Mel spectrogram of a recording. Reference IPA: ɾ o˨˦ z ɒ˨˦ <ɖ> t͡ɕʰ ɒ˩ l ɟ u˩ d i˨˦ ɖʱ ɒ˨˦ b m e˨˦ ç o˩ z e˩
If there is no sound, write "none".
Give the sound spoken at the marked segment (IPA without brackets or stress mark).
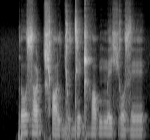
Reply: ɖ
